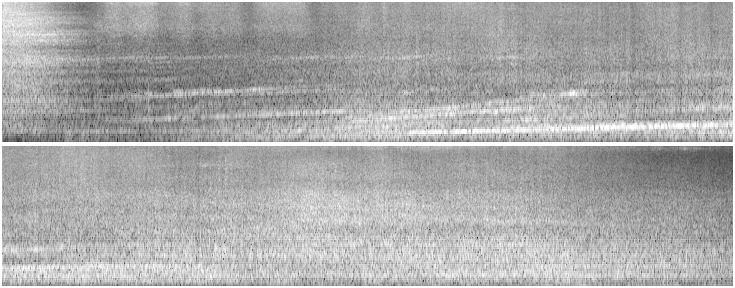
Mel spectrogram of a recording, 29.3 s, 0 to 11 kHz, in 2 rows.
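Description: Tobu 20050-series electric commuter train pulling away from the platform and accelerating past. A sudden loud sound comes at the very start. Then the inverter-driven traction motors whine in several tones that rise steadily in pitch, under growing wheel-on-rail running noise that fades near the end as the train draws away.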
